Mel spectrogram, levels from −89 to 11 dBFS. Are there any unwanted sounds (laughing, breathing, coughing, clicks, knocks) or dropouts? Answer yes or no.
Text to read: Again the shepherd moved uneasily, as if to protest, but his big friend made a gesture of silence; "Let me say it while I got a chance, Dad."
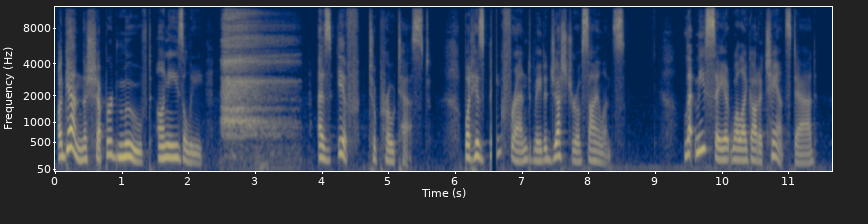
yes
